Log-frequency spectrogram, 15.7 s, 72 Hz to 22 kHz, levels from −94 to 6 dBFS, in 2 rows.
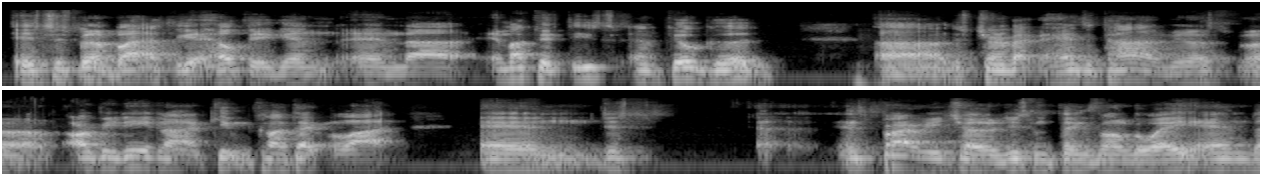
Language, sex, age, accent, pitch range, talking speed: English, male, 60-79, American, 100-130 Hz, 190 wpm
